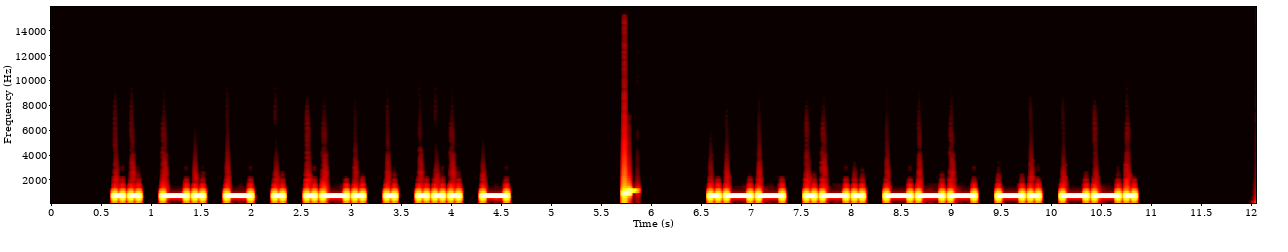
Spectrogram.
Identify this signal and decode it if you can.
Morse code, heard as a keyed tone, about 15 wpm, 700 Hz. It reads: INTEREST WRONG
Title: Sets of 5 Words Encore - New Word Drill - 15wpm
